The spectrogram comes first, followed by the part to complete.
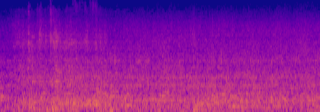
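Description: Steady, even rushing noise with no speech, picked up by an open microphone.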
